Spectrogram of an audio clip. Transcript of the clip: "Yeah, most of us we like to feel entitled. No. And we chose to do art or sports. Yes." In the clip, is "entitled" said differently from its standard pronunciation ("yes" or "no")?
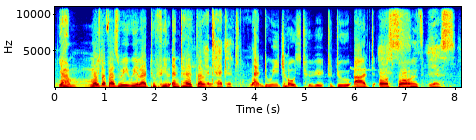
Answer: no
